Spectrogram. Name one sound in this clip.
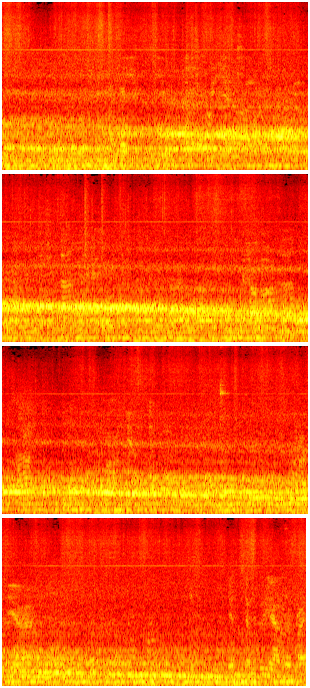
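An electric train's motor whines and falls in pitch as the train slows down.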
